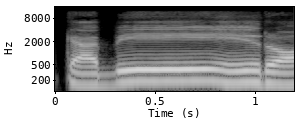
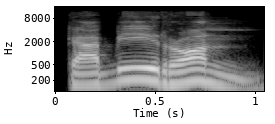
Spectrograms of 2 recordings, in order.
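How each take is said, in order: First: The word ends with a lengthened vowel, no n. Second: The word ends with a short vowel and n. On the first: The speaker calls it right. "এইভাবে পড়তে হবে" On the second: The speaker calls it wrong. "কাবি রন ছিল কিন্তু রন আর বলা যাবে না"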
